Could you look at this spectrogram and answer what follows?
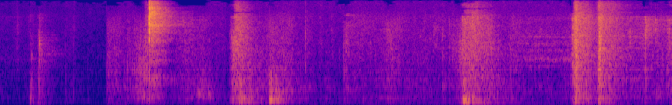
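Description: Handling noises: a series of short knocks and rustles, about five in a few seconds, with no whistle tone among them.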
